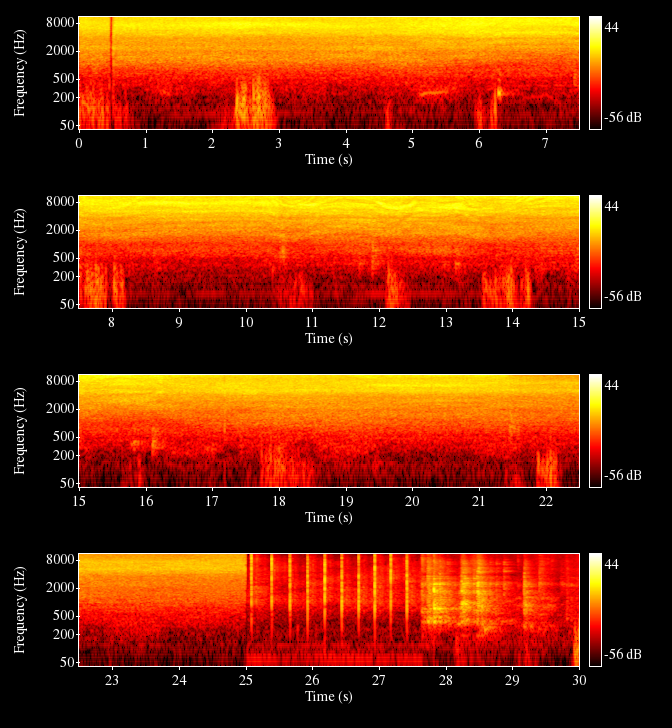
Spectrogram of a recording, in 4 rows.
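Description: Six aluminium pressure cookers on gas burners whistling together: a loud, steady hiss of steam venting past their whistle weights. About 25 seconds in it cuts off abruptly, followed by a quick run of clicks and then metallic clattering as a cooker is handled and opened.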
